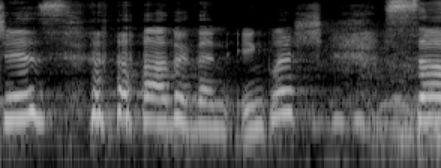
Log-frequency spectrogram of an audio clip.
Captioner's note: laughing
